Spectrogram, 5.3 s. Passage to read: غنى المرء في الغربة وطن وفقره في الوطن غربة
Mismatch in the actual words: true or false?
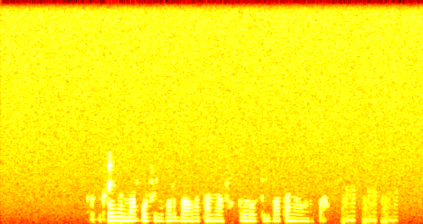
false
